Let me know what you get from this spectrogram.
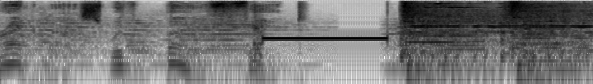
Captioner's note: beep; dramatic music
